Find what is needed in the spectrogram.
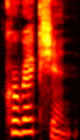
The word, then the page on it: correction: kərékʃən; コレェクション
